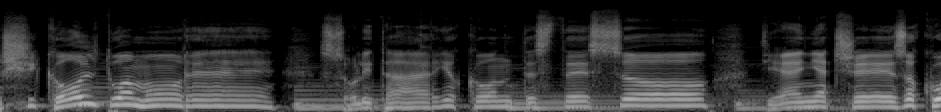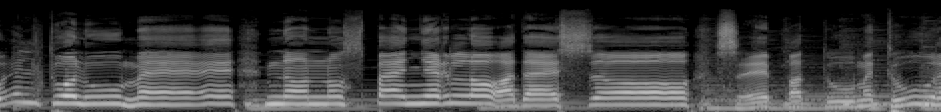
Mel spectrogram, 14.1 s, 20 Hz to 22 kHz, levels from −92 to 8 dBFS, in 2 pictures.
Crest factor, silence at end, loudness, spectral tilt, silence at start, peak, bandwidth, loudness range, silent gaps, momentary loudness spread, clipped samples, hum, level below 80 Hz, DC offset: 20 dB; 0 s; -27 LUFS; -5.5 dB/octave; 0 s; -6 dBFS; 13.5 kHz; 9 LU; none; 14 LU; under 0.1%; none; -50 dBFS; under 0.1%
